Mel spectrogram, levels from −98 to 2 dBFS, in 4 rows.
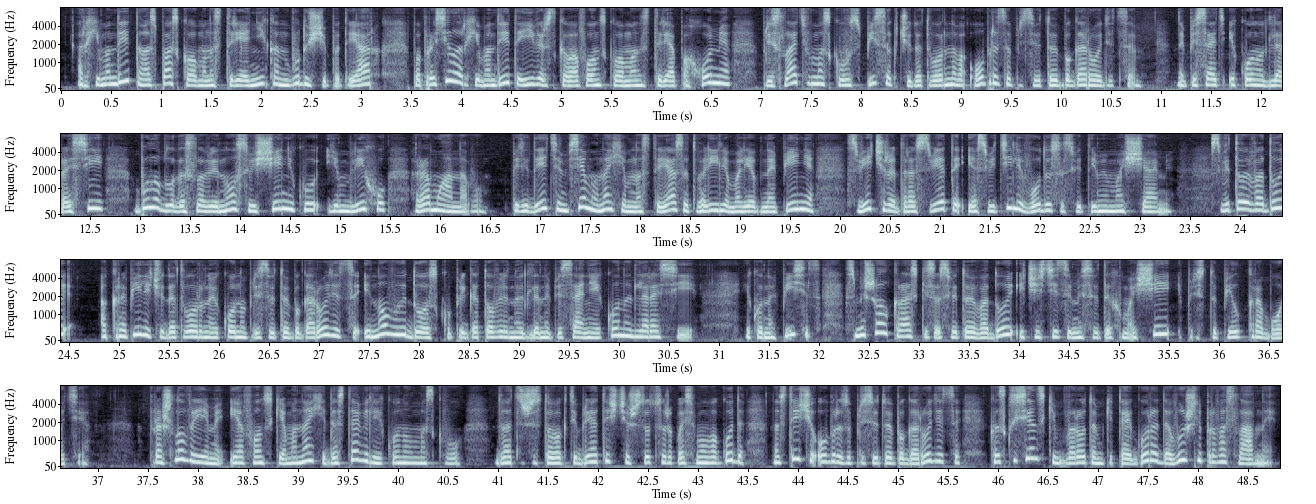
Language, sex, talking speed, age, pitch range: Russian, female, 125 wpm, 30-49, 180-235 Hz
